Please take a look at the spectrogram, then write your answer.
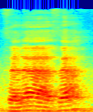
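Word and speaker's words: ثلاثة: Thalatha. Yan. Silent H. Silent T. Thalatha. Mayroong TH. Thalatha. Mayroong TH. Actually, dapat mahaba ang A. Lagyan natin ng isa pang A. Palatandaan, mahaba ang pagbasa ng la. Thalatha.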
